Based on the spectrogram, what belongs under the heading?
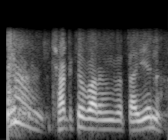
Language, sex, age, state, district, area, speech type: Hindi, male, 30-45, Bihar, Muzaffarpur, urban, conversation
